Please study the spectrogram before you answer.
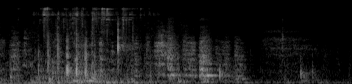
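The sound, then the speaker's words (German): A dog pants rapidly and steadily on a sofa in a house, the quick breathy puffs fairly loud at first and growing fainter toward the end. “Rufen Sie den Hund zurück, der hat auf dem Sofa nichts verloren.”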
